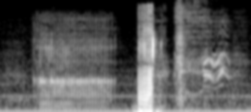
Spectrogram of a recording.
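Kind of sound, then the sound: human body sound, snoring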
